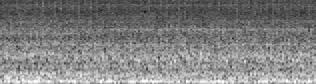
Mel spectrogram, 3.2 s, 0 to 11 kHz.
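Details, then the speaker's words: Toyota 4Runner idling after its clicking, no-crank starter was inspected and refitted: steady, even low rumble with no knocks, clicks or misses; starter problem solved and the engine sounds healthy. "Le travail est terminé. Le problème est résolu."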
